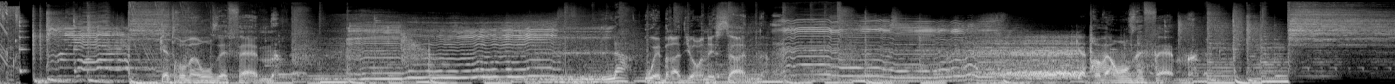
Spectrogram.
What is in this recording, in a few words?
Jingle Slogan; Transitions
